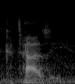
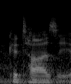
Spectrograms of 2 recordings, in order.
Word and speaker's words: Kajtazi: the J silent? Yeah, it's Kajtazi. Kajtazi.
